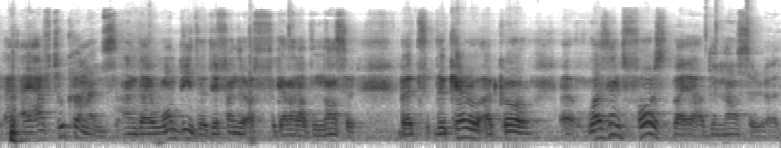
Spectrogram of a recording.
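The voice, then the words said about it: Non-native English accent. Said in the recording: “sorry for my English accent”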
